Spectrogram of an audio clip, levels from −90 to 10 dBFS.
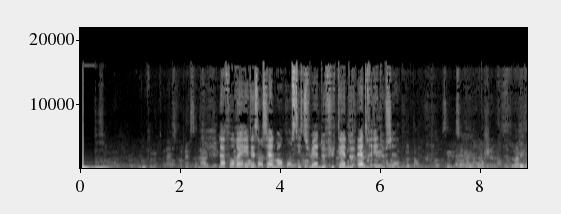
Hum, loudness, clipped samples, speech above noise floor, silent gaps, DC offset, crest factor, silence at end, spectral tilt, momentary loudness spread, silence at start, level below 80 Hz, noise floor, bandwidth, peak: none; -24 LUFS; under 0.1%; 21 dB; none; under 0.1%; 22 dB; 0 s; -3 dB/octave; 23 LU; 0.05 s; -36 dBFS; -47 dBFS; 17 kHz; -2 dBFS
